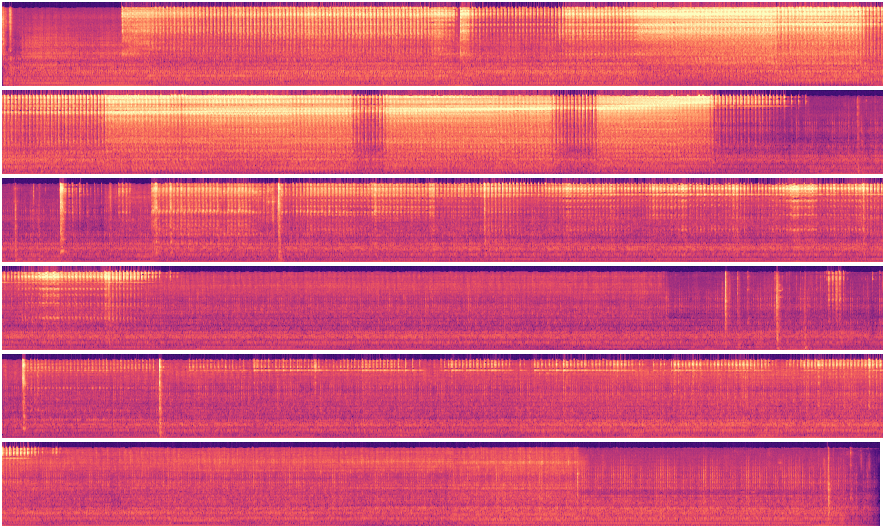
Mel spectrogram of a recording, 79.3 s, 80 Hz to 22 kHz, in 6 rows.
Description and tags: A key cutting machine, its pretty abrasive
Recorded with a me66 to sounddevices 722
abrasive, industrial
